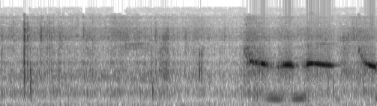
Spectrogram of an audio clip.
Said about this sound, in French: Quand on entend en migration les petits chevaliers gambettes qui passent, là, je peux pas m'empêcher aussi de faire les mêmes sons qu'eux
